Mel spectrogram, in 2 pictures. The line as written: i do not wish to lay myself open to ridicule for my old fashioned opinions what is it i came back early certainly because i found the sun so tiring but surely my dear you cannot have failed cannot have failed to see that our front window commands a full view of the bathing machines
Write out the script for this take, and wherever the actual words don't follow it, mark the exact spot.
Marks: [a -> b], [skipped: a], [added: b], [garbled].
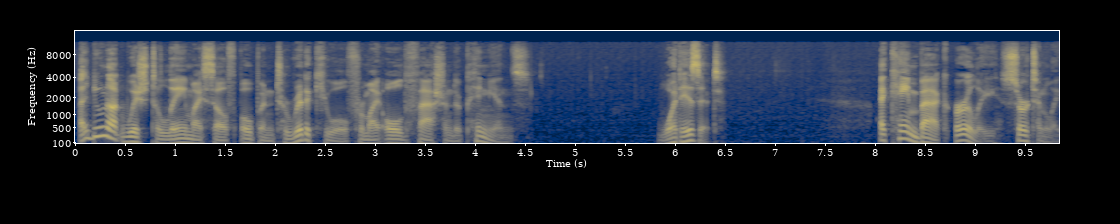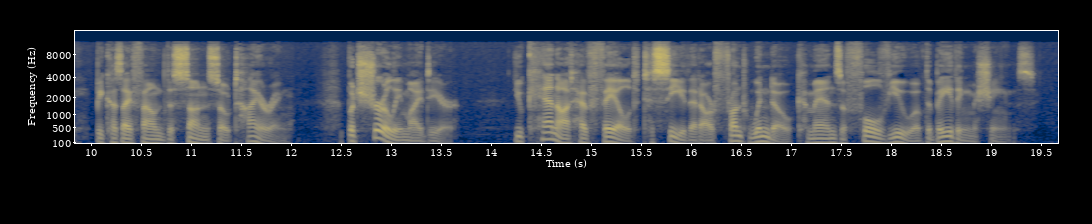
i do not wish to lay myself open to ridicule for my old fashioned opinions what is it i came back early certainly because i found the sun so tiring but surely my dear you cannot have failed [skipped: cannot have failed] to see that our front window commands a full view of the bathing machines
